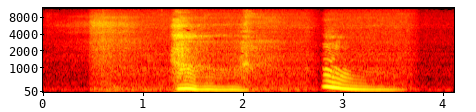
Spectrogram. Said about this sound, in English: And that was what that gasp was. I was talking along, you know, and Pat Toomey, yada, yada, yada. And... You know, did a double take and jumped out of my skin.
